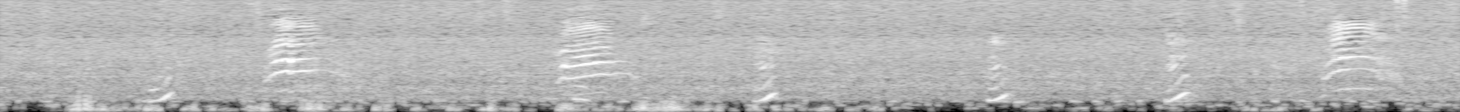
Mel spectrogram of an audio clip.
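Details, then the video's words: Domestic cat meowing repeatedly, about seven short rising meows, some bright and harmonic-rich, spaced one to two seconds apart over steady low rumbling and rustling handling noise. "Cat Meowing"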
